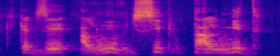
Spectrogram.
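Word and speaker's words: תלמיד: Olha como eu pronuncio Talmid, que quer dizer aluno, discípulo. Talmid. D. Porque termina com Dalet, com esse sonzinho de DH.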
